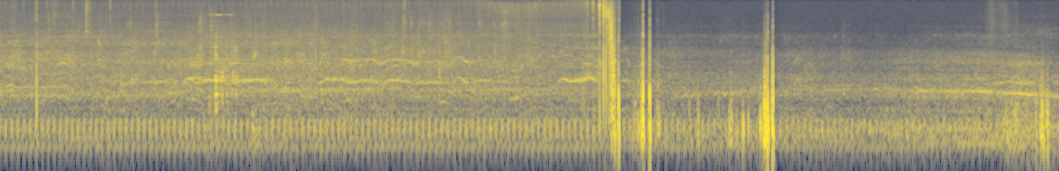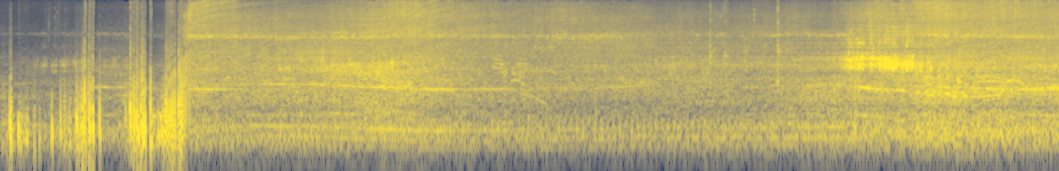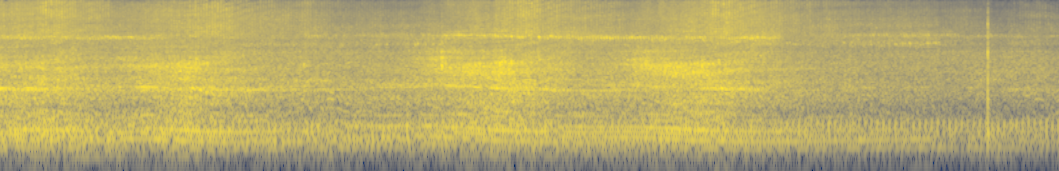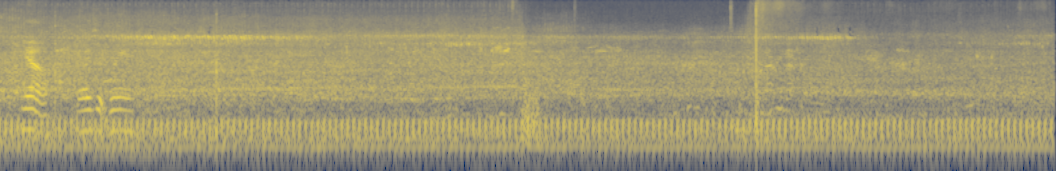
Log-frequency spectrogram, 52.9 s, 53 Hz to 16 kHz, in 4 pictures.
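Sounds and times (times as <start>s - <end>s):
go-kart engines passing: 0.0s - 52.9s.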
